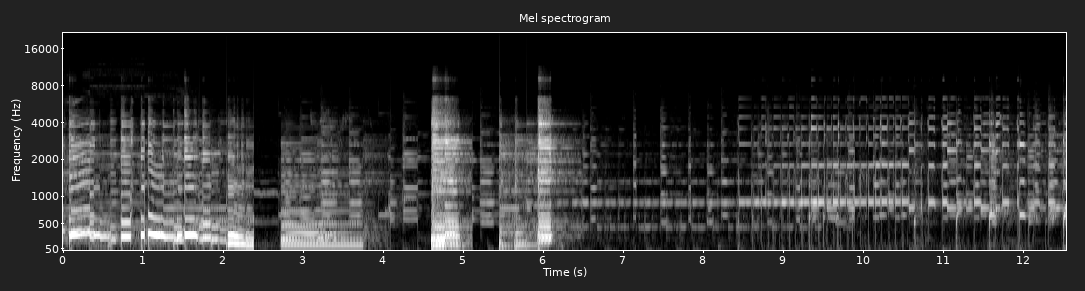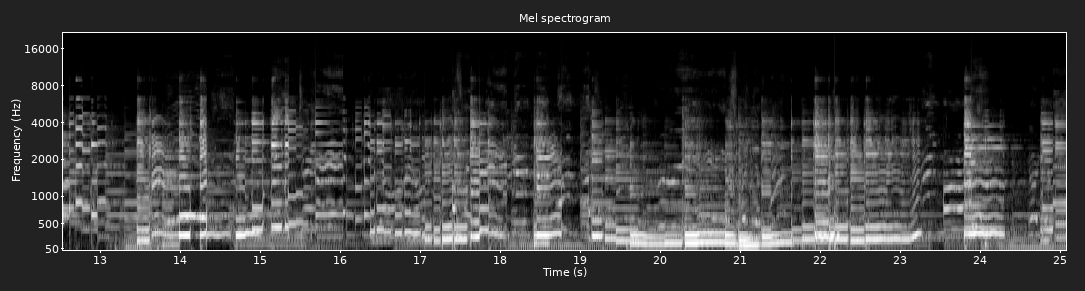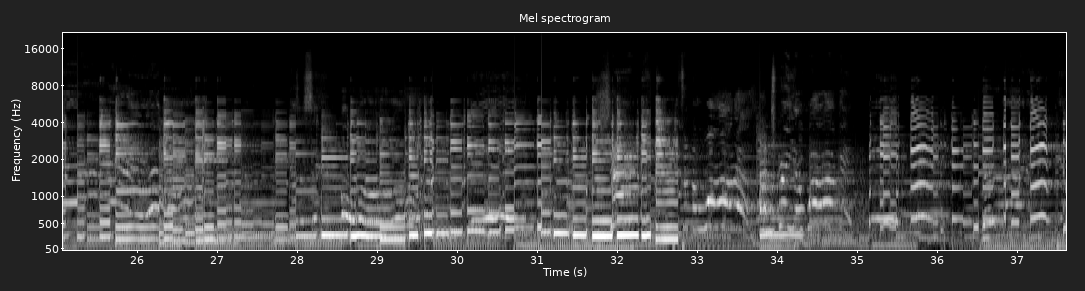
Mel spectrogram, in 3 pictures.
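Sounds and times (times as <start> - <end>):
guitar in stereo: 0.0 - 37.6.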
